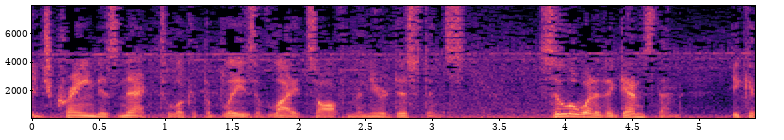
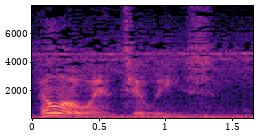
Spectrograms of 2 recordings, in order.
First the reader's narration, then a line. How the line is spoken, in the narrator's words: a vaguely familiar voice said dryly in his ear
